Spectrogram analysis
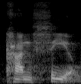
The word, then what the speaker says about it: conceal: First syllable, con, pinky space. Second syllable, seal, conceal. All right, so how do we mark this up? Fantastic. Underline the E. I see a rule here. Exactly. Rule 2, soft C when followed by Y, I, or E.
